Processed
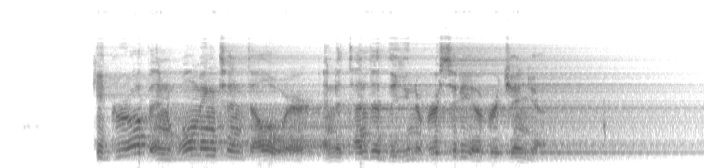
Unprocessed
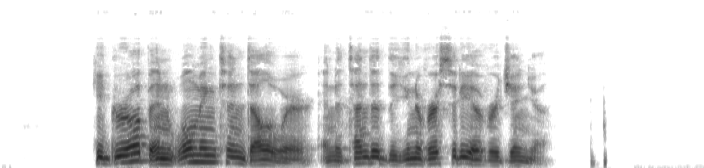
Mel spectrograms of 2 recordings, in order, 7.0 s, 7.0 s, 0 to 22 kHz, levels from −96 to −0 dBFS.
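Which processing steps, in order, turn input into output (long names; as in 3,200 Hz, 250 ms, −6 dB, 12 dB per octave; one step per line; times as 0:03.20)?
Bessel high-pass filter 910 Hz, order 6
reversed playback
downward compressor, threshold −41 dBFS, peak gain reduction 17 dB
reversed playback
convolution reverb RT60 4.9 s, pre-delay 4 ms, DRR 7.5 dB
level +4.5 dB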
